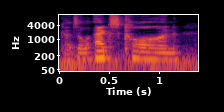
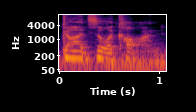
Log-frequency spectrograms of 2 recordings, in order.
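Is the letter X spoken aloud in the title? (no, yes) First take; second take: yes; no. First: The X is spoken aloud between names. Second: The X is left out, silent. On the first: The speaker calls it wrong. "not Godzilla X Kong" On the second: The speaker calls it right. "it's just Godzilla Kong"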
